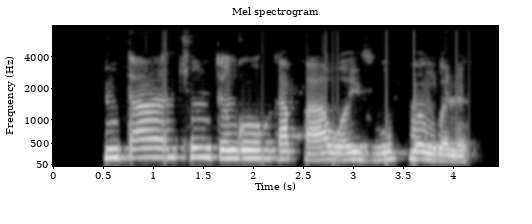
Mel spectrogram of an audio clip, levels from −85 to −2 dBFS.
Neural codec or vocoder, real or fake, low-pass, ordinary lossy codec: none; real; 7.2 kHz; Opus, 64 kbps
